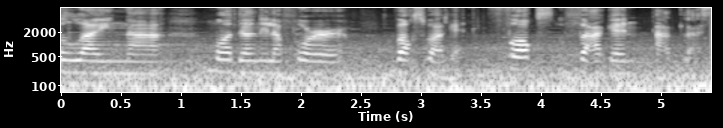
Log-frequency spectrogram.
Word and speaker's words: Volkswagen: Top of the line na model nila for Volkswagen Volkswagen Atlas. So we pronounce daw sa German yung V as F and iyung W as V.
